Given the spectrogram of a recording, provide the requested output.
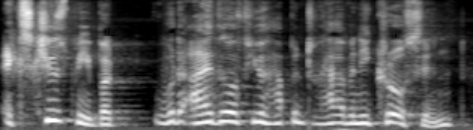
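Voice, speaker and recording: A man's voice: high-pitched, animated, fast, breathy edge. A man acting a meek, whining, apologetic husband caught hiding, in a farcical radio play. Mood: sheepish, placating. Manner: whiny, apologetic.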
